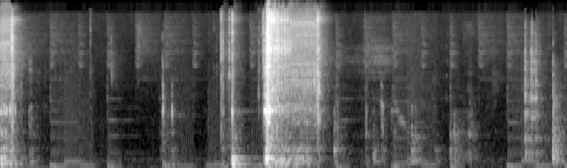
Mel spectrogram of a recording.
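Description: Screws come out of the base plate of a Makita plunge router under a screwdriver: faint, irregular ticks and clicks with one louder scraping squeak midway, no talking.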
